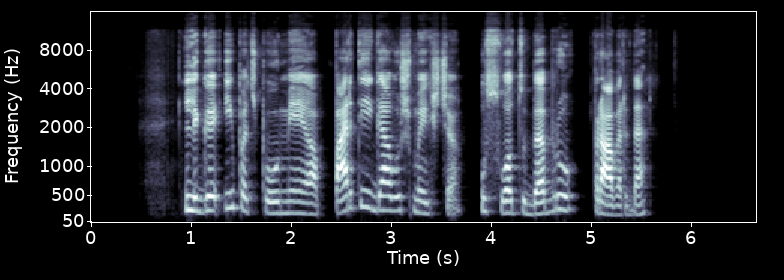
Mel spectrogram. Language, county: Lithuanian, Kaunas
